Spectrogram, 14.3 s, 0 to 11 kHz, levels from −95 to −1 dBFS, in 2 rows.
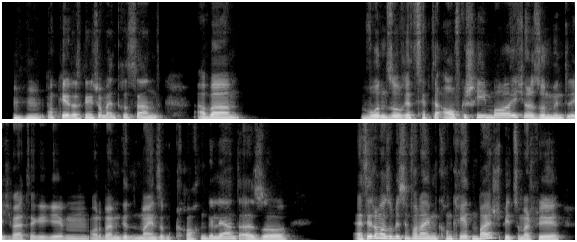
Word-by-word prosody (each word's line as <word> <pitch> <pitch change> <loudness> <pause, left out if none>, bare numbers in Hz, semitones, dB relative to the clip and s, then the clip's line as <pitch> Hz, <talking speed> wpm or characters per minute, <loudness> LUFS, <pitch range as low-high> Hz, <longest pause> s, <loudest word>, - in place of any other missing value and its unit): Mhm, 120 - -2
okay, 170 -5 +2
das 110 0 0
klingt 150 +4 +1
schon 165 +2 -1
mal 165 - 0
interessant. 160 -1 -2 0.4
Aber 130 +3 +2 1.5
wurden 135 +8 +3
so 160 -2 +2
Rezepte 135 -1 -2
aufgeschrieben 180 - 0
bei 180 - +2
euch 190 +3 +1
oder 165 -3 +3
so 145 -1 +2
mündlich 125 -4 +1
weitergegeben 85 -2 -4
oder 95 -1 -5
beim 105 +1 -1
gemeinsamen 100 +1 -3
Kochen 120 +9 -5
gelernt? 165 +2 0
Also, 125 0 +1 0.8
erzähl 130 +10 +4
doch 205 - +4
mal 200 - +5
so 185 - +3
'n - - -2
bisschen 180 -2 0
von 175 -1 +2
einem 170 0 +3
konkreten 165 0 -1
Beispiel, 190 - 0
zum 110 +1 -5
Beispiel: 110 0 0
135 Hz, 150 wpm, -23 LUFS, 110-165 Hz, 1.5 s, mal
